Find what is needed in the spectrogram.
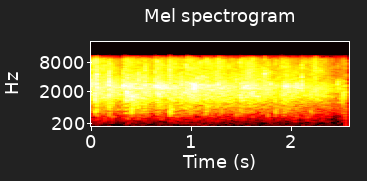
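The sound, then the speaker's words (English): A church audience applauds steadily, giving the Lord a hand clap, many hands clapping at once in a dense, continuous wash of sound that holds fairly loud throughout with no voices standing out. “Y'all give the Lord a hand clap.”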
